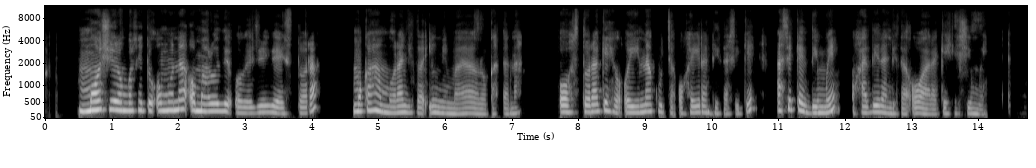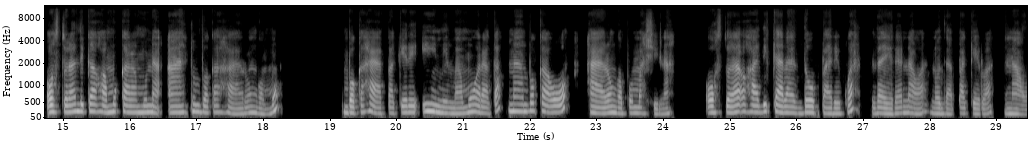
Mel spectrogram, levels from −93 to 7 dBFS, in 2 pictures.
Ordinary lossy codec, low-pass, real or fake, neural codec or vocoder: AAC, 64 kbps; 10.8 kHz; fake; codec, 24 kHz, 3.1 kbps, DualCodec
